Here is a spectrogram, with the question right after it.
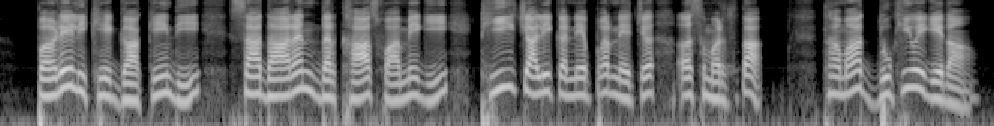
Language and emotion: Dogri, disgusted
